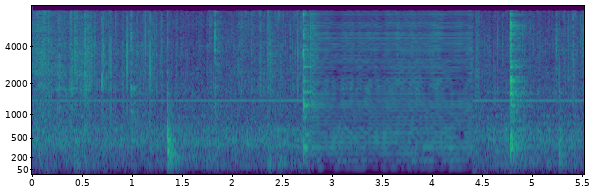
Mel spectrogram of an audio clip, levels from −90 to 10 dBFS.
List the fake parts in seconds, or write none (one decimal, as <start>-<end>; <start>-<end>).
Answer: 2.8-4.4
